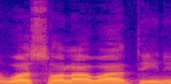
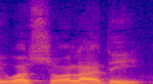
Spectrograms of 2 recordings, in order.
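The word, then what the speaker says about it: والصلاة: surat al-baqarah ini tulisan wa sholawat ini dibaca wasolah ya riwayat Imam Hafiz dari mesin dari Rasulullah Shallallahu Alaihi Wasallam ya jadi bacanya bukan wa sholawati tapi washshalaati ayat 238 riwayat Imam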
